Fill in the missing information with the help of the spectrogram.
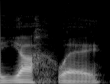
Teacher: That was addressed specifically to me, saying that when I say the word Yahweh, that I will often put a Yahweh. I'll put a little aspiration on the H.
